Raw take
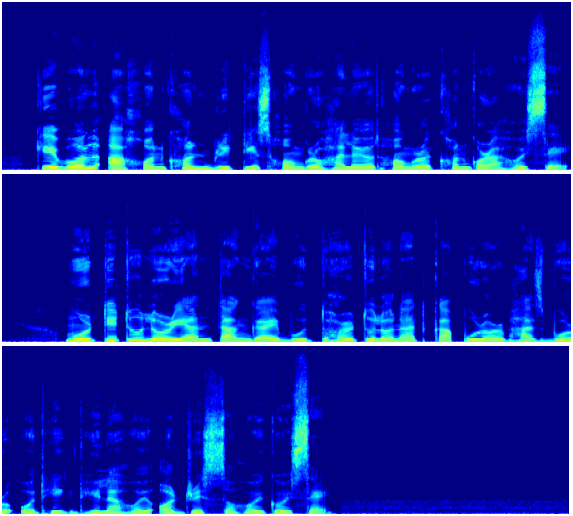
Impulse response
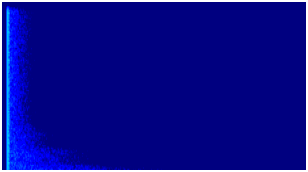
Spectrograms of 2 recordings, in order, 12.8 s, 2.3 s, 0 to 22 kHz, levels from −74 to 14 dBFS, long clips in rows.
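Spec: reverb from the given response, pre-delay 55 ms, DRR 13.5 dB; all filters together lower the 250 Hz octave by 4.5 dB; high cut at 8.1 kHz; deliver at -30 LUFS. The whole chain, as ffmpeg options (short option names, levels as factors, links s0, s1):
-filter_complex "[0:a]lowpass=8100,equalizer=f=250:t=o:g=-6.5,asplit=2[s0][s1];[1:a]atrim=start_sample=2205,adelay=55[s2];[s1][s2]afir=irnorm=-1:irlink=0,volume=0.178[s3];[s0][s3]amix=inputs=2:normalize=0,volume=0.794"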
